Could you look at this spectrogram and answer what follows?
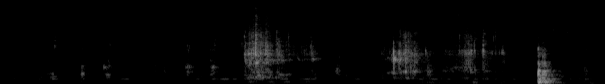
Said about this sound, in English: I'm going to take a sip of my drink.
